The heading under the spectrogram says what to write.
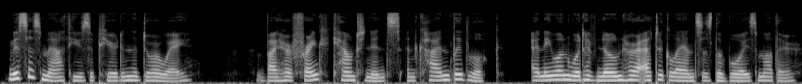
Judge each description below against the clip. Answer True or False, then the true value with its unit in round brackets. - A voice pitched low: False (185 Hz)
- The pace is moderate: True (185 wpm)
